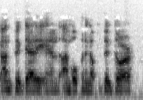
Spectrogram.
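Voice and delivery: normal talking voice

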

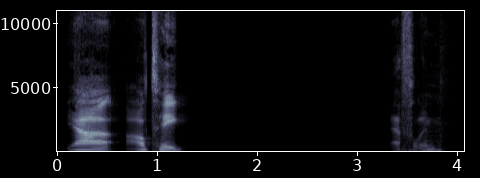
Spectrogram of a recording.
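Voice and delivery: grudging, reluctant, unenthusiastic, unhappy delivery. Choosing between two pitchers neither of which they like, reluctant and unhappy. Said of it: "But you hear it in my voice".

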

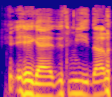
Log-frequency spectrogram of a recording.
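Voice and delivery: put-on bratty cartoon kid voice. Introducing himself as Donald to the others: sounds like Eric Cartman. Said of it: "you sound like Eric Cartman".

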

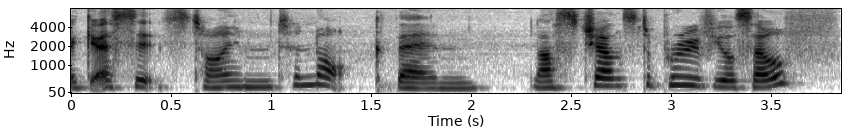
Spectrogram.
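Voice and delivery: slow, hushed half-whisper. Half-whispering into a captive's ear before knocking on a door: half-whispering in character. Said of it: "lean down and just whisper in Cyril's ear".

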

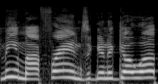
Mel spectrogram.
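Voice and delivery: very high, very loud put-on Southern US accent. Suggesting what an exotic american accent sounds like: put-on southern american accent. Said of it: "an exotic American accent would be like a Southern accent".

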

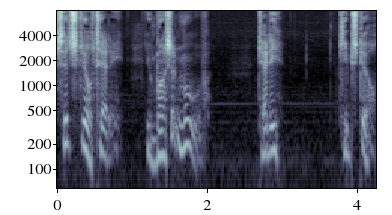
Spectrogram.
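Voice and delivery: whispering. Facing a threatening snake, a father tells his son to keep still, whispering. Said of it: "all his father could do was whisper".

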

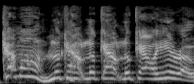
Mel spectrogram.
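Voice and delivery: high cartoon rabbit voice. Showing how he sounds for kids who ask if he's Peter Rabbit, Peter Rabbit voice. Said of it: "he's got a slightly higher voice than me".

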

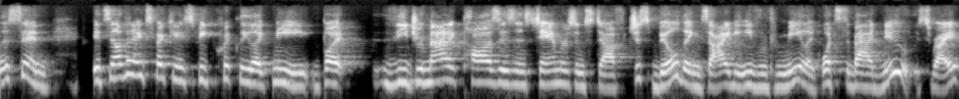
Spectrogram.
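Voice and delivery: ordinary talk

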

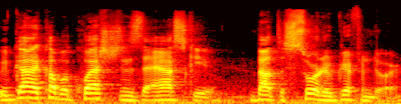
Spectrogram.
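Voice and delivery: ordinary delivery

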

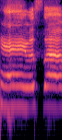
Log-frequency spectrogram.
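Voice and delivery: put-on pained voice. Retelling greeting someone while limping, imitating own pained voice. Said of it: "like I'm in pain".

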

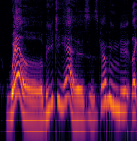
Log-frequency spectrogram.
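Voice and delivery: loud, drawn-out, corny, fake radio-host announcer voice. Mocking entertainment personalities who sounded corny, in a cheesy fake announcer voice. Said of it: "the most like cheesy, fake voices like".

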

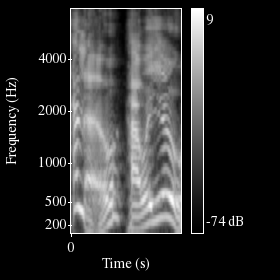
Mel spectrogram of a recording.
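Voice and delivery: posh, aristocratic, slow, lifted voice. Showing the aristocratic voice built from [name]'s voice: aristocratic voice. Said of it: "when it said aristocratic".

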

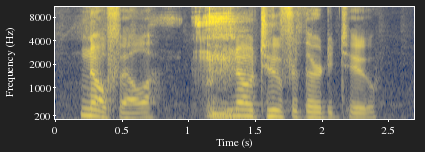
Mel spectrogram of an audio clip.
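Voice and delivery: plain, unembellished delivery. Retelling refusing a clerk's offer, imitating his own past words. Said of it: "that's exactly how I said it".

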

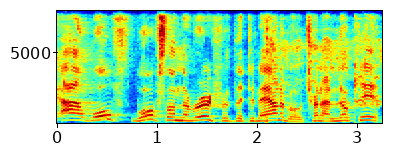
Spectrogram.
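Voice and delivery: ordinary delivery

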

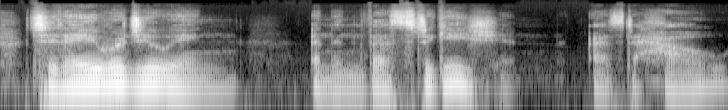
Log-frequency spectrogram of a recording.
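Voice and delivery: soft, hushed, half-whispered narration. Doing a conspiracy-video intro on request: half-whispery Shane Dawson impression. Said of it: "It's very whispery".

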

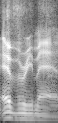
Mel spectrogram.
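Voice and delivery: low, bass-heavy announcer voice. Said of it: "you have to say it with a little bit more bass".

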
